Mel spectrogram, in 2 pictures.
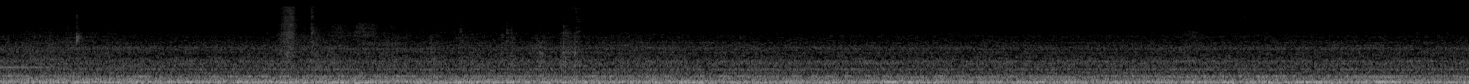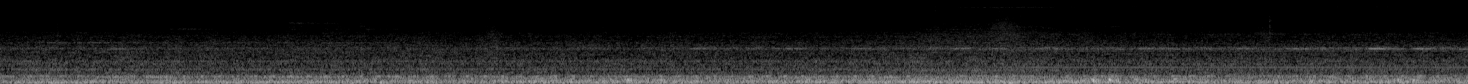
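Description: Queensland Rail SMU 260 electric multiple-unit train running at speed, heard from inside the carriage: a steady low rumble of wheels on track with humming tones over it, and a few short clicks along the way.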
